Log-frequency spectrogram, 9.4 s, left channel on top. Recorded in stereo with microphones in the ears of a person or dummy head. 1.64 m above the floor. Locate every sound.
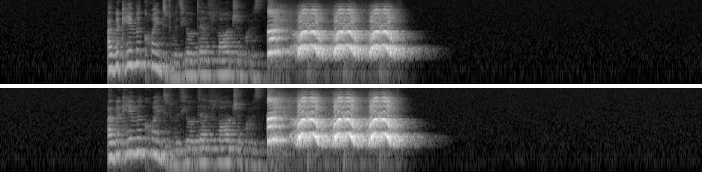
1.4 s a woman speaking: 25° left (ahead or behind), 0.5 m; by 3.5 s 75° left (ahead or behind), 1.5 m
3.6 s a scream: 60° right (ahead or behind), 1.0 m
